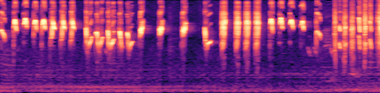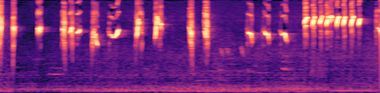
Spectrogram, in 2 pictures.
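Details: Dense morning song of a little spiderhunter: long strings of fast, sharp, very high chips mixed with brief looping whistles, almost without pause, over a quiet low river hum.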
